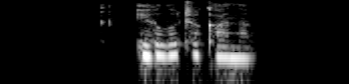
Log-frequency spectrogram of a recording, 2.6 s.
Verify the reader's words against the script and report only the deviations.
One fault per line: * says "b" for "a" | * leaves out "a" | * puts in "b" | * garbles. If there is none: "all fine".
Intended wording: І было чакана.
all fine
